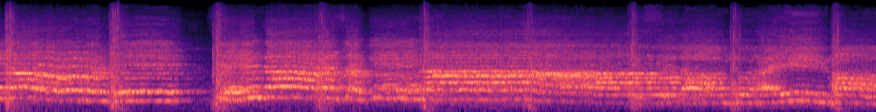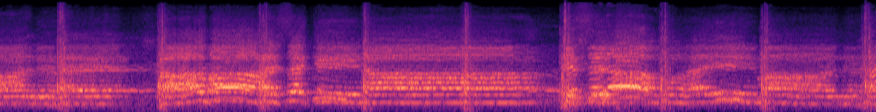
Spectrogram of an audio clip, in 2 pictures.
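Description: A crowd of men chanting a noha in unison while beating their chests in matam. The chest slaps land in a steady rhythm of about one and a half a second, and the chant pauses briefly between lines.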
